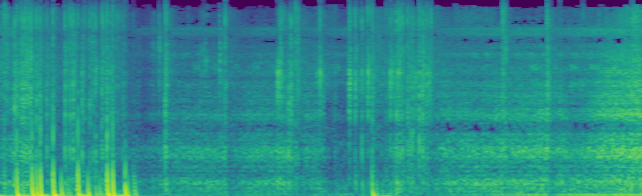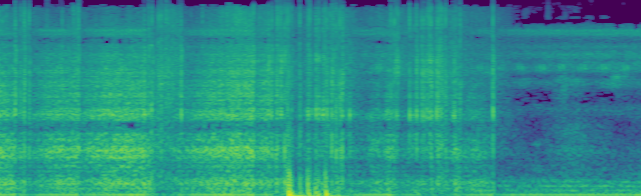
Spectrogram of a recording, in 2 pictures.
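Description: Homemade colour lathiri, a handheld firework stick packed with homemade gunpowder, burning: a hissing jet of sparks with crackling throughout. It starts suddenly and dies down near the end.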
